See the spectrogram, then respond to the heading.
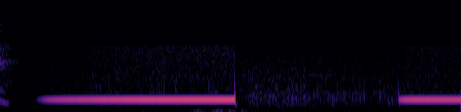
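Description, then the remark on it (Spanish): During a phone-in call, a steady, fairly loud telephone line tone sounds for about a second, breaks off into faint line hiss, then starts again, like a ringing phone line heard through the receiver. “Sí, sí a ver, está sonando.”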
